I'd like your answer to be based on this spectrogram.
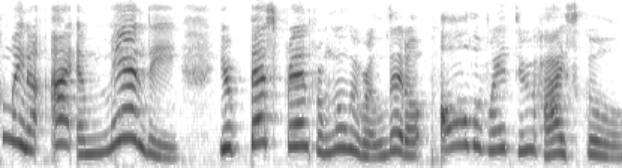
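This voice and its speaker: In a put-on, squeaky character voice, a woman speaks fairly slowly at an extremely high pitch, raised and projected, with a warm tone and very wide pitch swings. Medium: read story. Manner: warm, effusive.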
